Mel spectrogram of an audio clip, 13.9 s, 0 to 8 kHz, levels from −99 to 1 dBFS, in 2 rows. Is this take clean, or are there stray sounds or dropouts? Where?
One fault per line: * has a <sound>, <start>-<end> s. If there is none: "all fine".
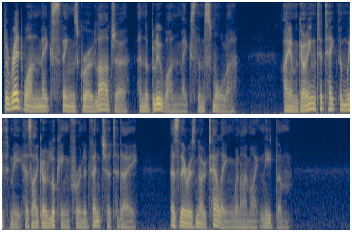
all fine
